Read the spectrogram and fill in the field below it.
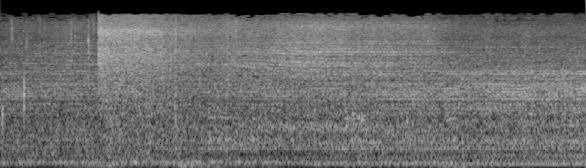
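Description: A large creature grunts nearby.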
